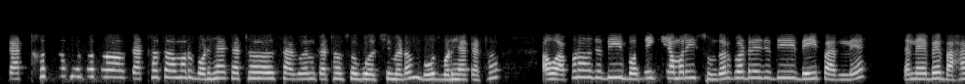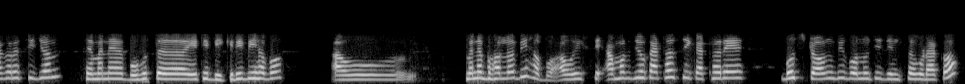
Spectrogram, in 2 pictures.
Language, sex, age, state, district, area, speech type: Odia, female, 45-60, Odisha, Sundergarh, rural, conversation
